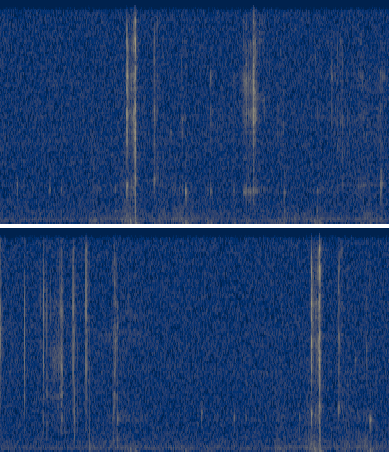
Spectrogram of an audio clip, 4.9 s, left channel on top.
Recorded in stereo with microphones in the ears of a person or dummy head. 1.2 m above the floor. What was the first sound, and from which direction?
Only background noise.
